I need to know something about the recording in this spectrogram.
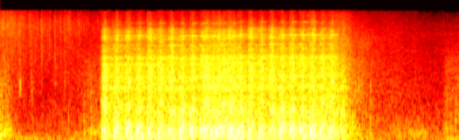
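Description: A heavy mechanical gauntlet rumbles and whirs loudly.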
